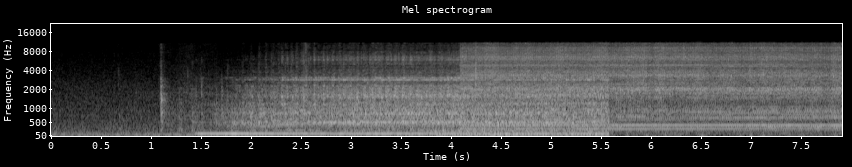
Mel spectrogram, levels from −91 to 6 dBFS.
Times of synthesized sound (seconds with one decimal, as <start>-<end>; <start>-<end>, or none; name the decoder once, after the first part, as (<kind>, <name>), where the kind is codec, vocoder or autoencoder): 2.5-4.6 (vocoder, Vocos)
